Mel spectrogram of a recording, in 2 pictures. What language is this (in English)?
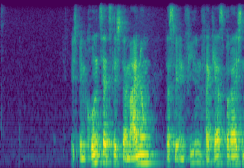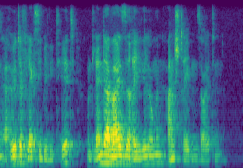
German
